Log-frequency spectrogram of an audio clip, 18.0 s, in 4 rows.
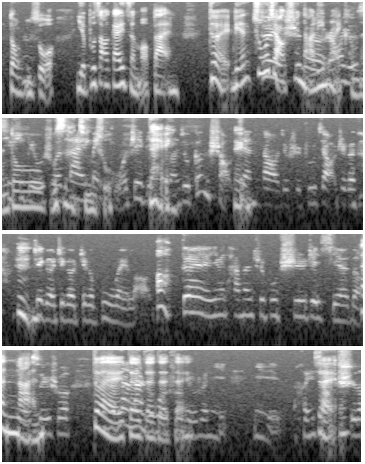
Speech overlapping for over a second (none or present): present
